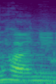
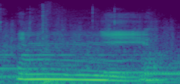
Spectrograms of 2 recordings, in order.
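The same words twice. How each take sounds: First: The word is said in a plain speaking voice. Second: The word is said in a playful, exaggerated voice. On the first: "I can talk about honey normally" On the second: "it's way funnier to say honey"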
